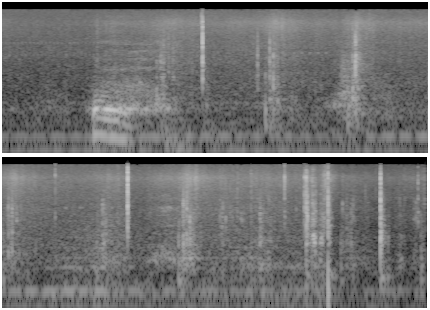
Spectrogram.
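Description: Footsteps on a hard hospital corridor floor at a steady walking pace, about one step a second, with a few sharp clicks among them. A brief low-pitched sound, louder than the steps, comes about a second in.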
